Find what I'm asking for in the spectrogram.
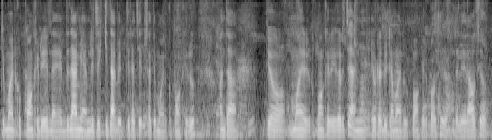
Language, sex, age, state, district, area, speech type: Nepali, male, 18-30, West Bengal, Alipurduar, urban, spontaneous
